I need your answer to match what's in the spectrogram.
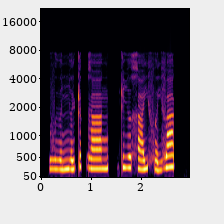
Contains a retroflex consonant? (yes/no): yes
